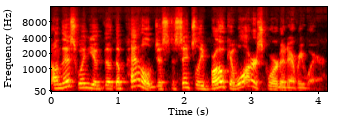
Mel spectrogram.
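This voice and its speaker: A man's fairly high voice at a fairly quick pace, with very wide pitch swings and vocal fry. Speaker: RV channel host interviewer. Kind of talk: interview host questions and commentary.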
